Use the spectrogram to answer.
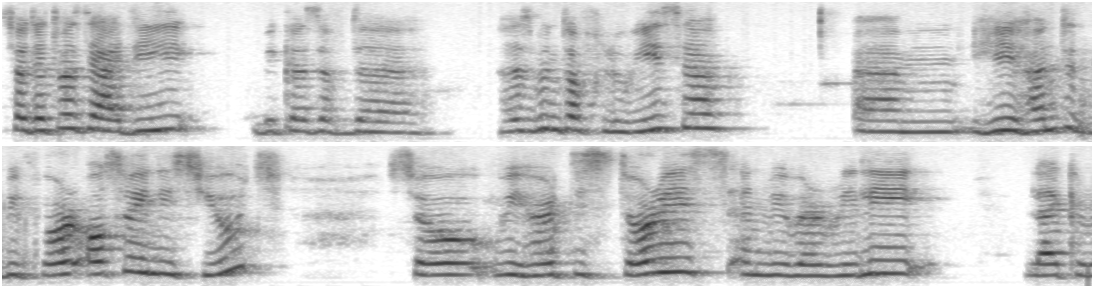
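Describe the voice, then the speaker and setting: Female filmmaker, Dutch accent, high soft-toned voice, casual interview storytelling, slightly muffled. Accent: Dutch or Flemish. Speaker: documentary filmmaker. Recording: slightly muffled online-call audio.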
